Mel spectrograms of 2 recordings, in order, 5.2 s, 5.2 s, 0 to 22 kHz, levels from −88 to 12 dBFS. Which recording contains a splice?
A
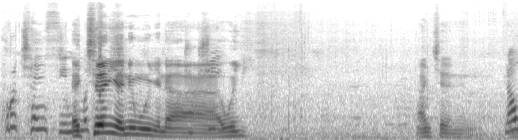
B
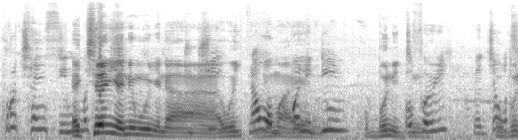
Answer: B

